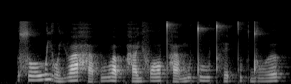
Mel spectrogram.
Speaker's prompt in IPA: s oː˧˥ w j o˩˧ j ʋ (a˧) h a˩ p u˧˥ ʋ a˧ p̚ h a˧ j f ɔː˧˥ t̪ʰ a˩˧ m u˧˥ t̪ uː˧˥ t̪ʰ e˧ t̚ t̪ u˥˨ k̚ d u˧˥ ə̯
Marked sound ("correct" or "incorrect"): incorrect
